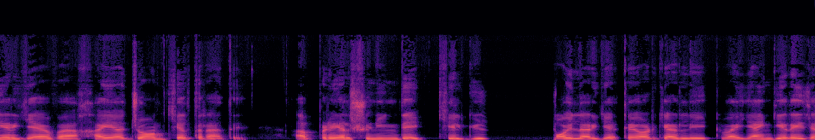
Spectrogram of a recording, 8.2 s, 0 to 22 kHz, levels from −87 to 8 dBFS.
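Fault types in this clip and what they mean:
Long network dropout: The speech breaks off at 4.81 s and is replaced by about 0.75 s of fading concealment buzz or hiss with no true silence, likely from a stretch of packets that never arrived. It resumes at 5.58 s with roughly 0.4 s of content missing.
Jitter buffer speed-up: From 5.66 s to 8.12 s the speech runs at about 113% speed with unchanged pitch and sounds hurried. The receiver trims short pitch-period slices in succession, shedding roughly 0.3 s of backlog.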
